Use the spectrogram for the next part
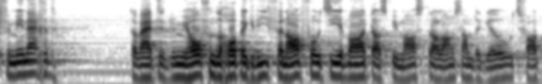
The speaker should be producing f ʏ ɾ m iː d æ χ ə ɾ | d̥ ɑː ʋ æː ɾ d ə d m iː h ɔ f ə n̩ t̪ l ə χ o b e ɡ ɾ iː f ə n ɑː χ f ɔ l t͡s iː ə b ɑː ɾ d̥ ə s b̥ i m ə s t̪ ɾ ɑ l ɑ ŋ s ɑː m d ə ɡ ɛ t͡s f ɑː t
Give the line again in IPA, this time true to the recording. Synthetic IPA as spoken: f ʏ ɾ m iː n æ χ ə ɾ | d̥ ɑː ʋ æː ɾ d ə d m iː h ɔ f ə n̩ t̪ l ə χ o b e ɡ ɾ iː f ə n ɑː χ f ɔ l t͡s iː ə b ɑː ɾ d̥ ɑ s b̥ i m ɑ s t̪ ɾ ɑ l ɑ ŋ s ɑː m d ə ɡ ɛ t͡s f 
